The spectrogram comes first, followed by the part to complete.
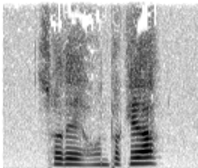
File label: "kya", dialect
